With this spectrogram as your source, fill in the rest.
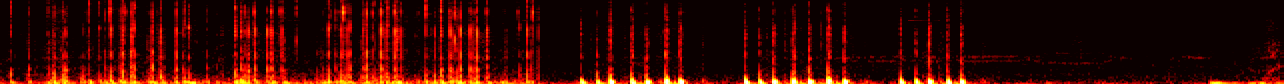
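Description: Fingertips scratch and flick along the rows of dense pin bristles on a small round beige plastic hair brush held close to a microphone. A dense, rapid scratchy rattle runs for about two and a half seconds, then gives way to short bursts of sharp, thumpy flicks in quick clusters. The clip ends in near quiet with a soft bump.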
